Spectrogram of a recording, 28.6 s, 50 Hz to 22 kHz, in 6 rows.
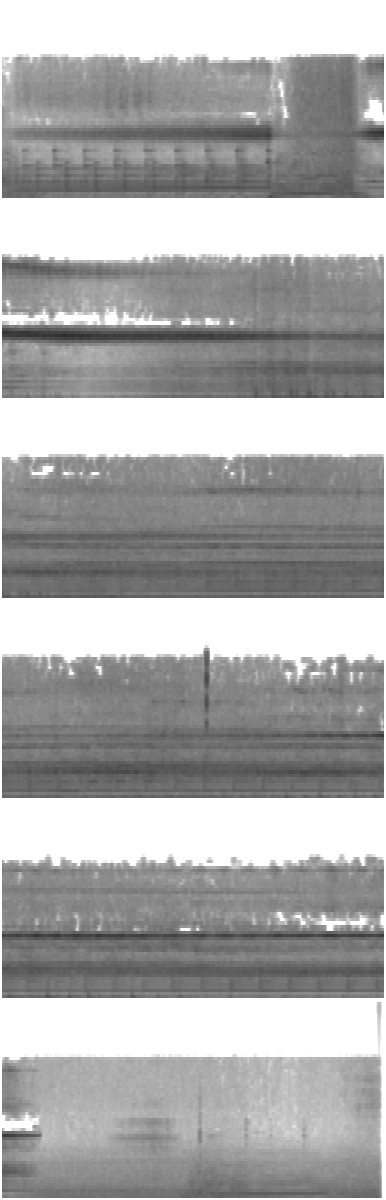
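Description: A train passing a grade crossing: crossing bells ringing steadily until they stop suddenly about 24 seconds in, with a short train horn blast about 3.5 seconds in and another near the end, and the train's rumble and wheel clatter in between.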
